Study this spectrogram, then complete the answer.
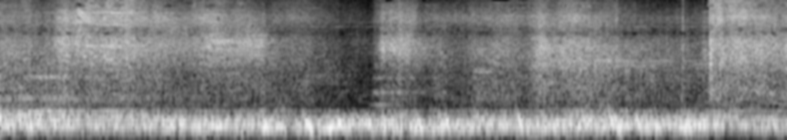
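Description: Magic spells whoosh and crackle in a video game fight.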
